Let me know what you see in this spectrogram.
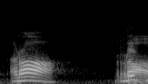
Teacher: Dia ada sifat dinamakan takrir dalam huruf ini, di mana kita menyebutnya tidak perlu sampai getaran itu ketika kita membaca tidak perlu getaran itu muncul berlebih-lebihan. Tidak perlu sampai ra, tak.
